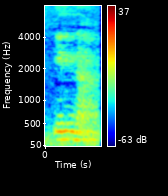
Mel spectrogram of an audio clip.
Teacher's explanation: cara membacanya dengan dengung serta ditahan sama 2 harokat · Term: bacaan ghunnah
